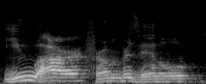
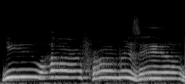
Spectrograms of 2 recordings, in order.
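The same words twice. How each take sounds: First: Slow, evenly paced repetition; slow drill. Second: Much higher, slow student-voice echo; high slow drill. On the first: Teacher repeats the line slowly at normal pitch. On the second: Teacher drills the line in a high slow voice. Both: Shown as a demonstration. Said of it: "Repeat after me".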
